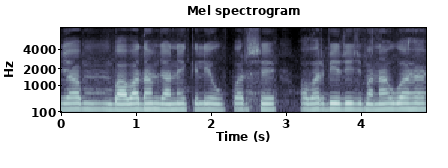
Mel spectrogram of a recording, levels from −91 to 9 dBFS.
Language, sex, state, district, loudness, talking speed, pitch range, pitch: Hindi, male, Jharkhand, Deoghar, -16 LUFS, 160 wpm, 155-165 Hz, 160 Hz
